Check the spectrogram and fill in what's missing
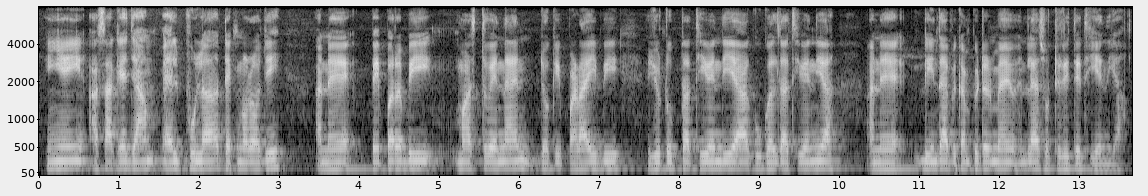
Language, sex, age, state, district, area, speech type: Sindhi, male, 18-30, Gujarat, Kutch, rural, spontaneous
